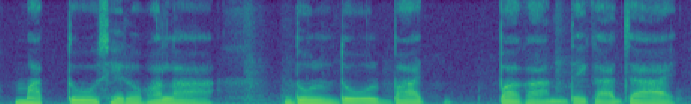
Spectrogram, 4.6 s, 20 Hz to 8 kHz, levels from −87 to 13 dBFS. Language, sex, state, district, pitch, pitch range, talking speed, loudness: Chakma, female, Tripura, Unakoti, 165 Hz, 155-180 Hz, 115 wpm, -15 LUFS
